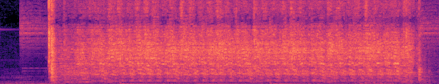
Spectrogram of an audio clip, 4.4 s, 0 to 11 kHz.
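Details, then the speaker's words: 1979 Ford Bronco under restoration, cranked on a jump starter with a weak battery: starter turns the engine at about four beats a second for nearly four seconds without catching; cranks, no start. "so it cranks but i don't know maybe we'll just try it again not much of an engine guy to be honest"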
